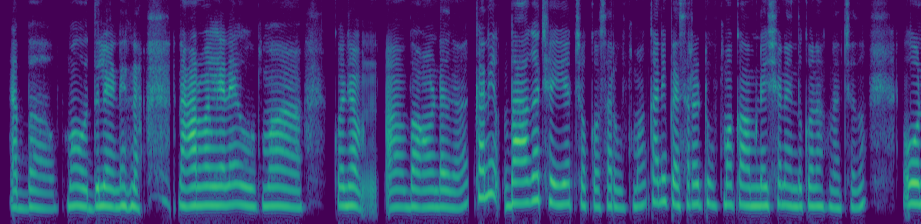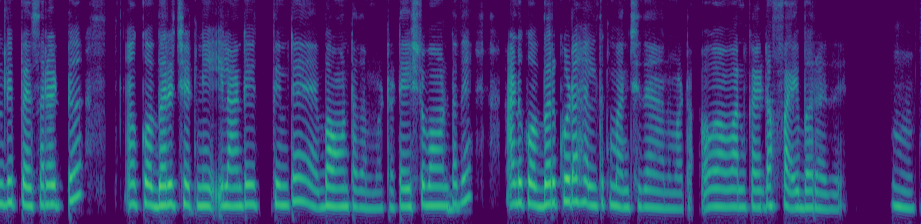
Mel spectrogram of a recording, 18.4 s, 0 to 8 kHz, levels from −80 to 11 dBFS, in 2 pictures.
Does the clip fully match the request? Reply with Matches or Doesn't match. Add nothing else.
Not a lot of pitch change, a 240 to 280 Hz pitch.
Matches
